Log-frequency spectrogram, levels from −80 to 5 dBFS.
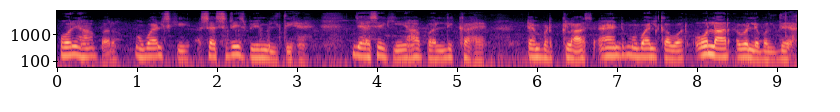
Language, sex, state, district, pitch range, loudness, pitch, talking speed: Hindi, male, Himachal Pradesh, Shimla, 125-155 Hz, -19 LUFS, 140 Hz, 155 wpm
